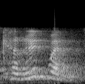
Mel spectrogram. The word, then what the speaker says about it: Ceridwen: This hag or witch, her name was Ceridwen. Say that, Ceridwen. And yeah, nice, roll your R's, it's so fun.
